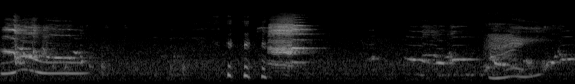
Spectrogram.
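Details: Australian magpies, two kept birds including a grey-backed female who loves to sing, in a garden with the owner encouraging her: varied warbled phrases with sliding whistles, short harsh bursts and bright rasping notes, with pauses between.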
